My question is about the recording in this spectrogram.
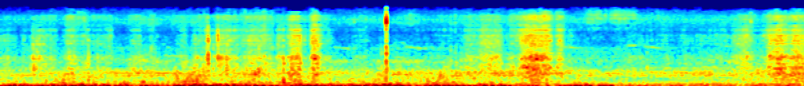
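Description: Low rumble of wind buffeting the microphone, with a single sharp click about three seconds in.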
